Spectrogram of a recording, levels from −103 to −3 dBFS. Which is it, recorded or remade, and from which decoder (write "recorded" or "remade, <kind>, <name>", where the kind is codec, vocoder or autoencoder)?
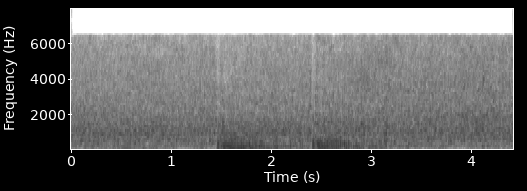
remade, vocoder, HiFi-GAN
